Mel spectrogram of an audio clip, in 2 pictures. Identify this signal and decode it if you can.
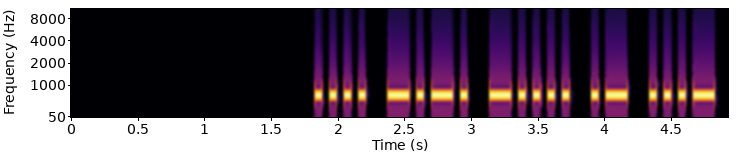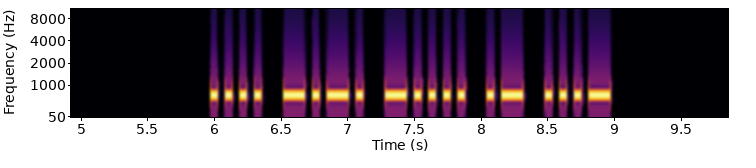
Morse code, heard as a keyed tone, about 22 wpm, 700 Hz. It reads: HC6AV HC6AV
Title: DXCC-100 Call Signs - 5 Characters - Repeated 2x - 22wpm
